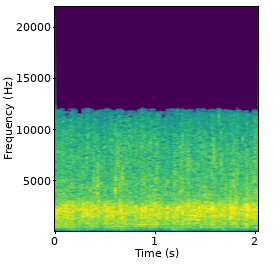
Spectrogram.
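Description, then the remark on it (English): An audience claps their hands together to thank God, in a steady, dense wash of applause that stays loud and even throughout, with many overlapping claps blending into a continuous crackling roar. “Why don't you clap your hands right now and thank God because of what He has done?”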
